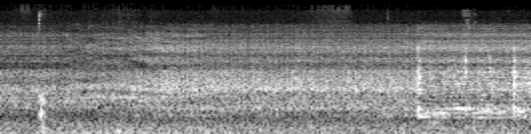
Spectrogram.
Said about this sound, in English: The VHS warming up.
